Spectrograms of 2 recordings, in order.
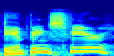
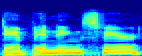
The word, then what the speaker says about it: Damping Sphere: I reminded you this it is damping sphere not dampening sphere it's damping yes so Chad kept bringing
